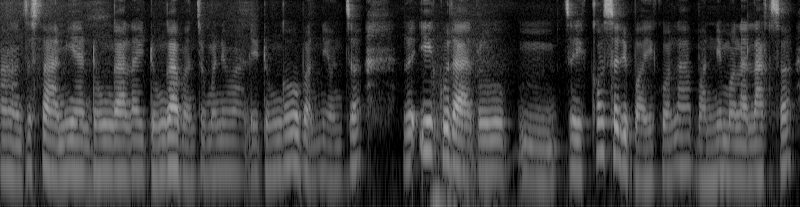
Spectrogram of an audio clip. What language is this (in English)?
Nepali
